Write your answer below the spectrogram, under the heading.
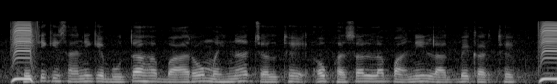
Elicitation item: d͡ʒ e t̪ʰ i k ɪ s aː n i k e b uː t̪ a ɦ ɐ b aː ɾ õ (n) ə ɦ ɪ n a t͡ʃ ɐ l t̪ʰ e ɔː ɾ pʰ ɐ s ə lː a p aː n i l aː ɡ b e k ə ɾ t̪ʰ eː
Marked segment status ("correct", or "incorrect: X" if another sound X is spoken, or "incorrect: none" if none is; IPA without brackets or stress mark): incorrect: m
